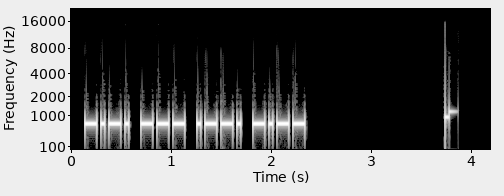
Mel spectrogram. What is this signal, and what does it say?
Morse code, heard as a keyed tone, about 30 wpm, 700 Hz. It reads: COPY
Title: Practice QSO - Exchange 3 - More Info - 30wpm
